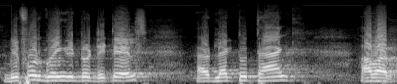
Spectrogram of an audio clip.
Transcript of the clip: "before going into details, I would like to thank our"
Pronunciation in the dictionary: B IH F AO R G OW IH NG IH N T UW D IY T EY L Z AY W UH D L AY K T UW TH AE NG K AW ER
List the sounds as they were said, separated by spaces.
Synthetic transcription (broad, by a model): B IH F AO R G OW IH NG IH N T UW D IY T EY L S AY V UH D L AY K T UW T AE NG K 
